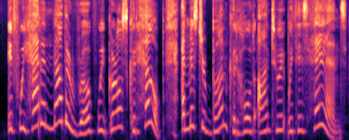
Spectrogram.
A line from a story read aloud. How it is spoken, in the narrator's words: Ruth cried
